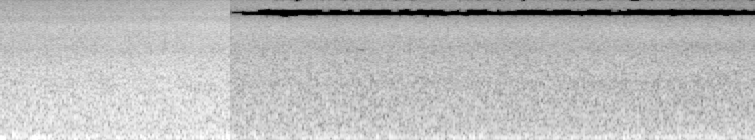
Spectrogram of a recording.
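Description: Steady rushing of a waterfall, an even wash of water noise. A little under two seconds in it drops abruptly to a somewhat quieter level.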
